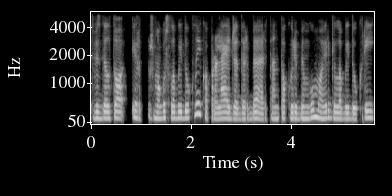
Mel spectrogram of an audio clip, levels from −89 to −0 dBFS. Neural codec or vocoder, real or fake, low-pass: none; real; 5.4 kHz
